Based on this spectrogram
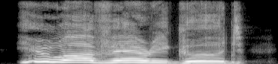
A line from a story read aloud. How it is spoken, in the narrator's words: exclaimed the voice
